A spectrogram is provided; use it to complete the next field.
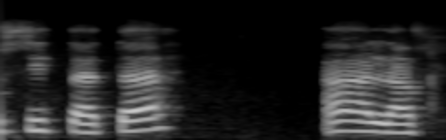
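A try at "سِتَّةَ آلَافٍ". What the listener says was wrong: Sitata alfa apa? Sitata alaf panjangin.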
